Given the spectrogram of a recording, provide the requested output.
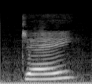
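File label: "zhei" second tone, Mandarin Chinese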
